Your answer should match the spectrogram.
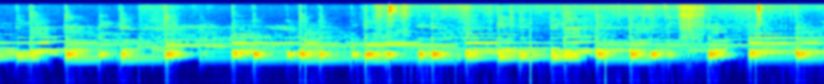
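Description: Background music: a bright plucked-string tune with a quick, steady rhythm.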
